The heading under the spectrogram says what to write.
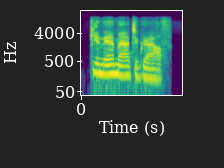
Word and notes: kinematograph: Indian

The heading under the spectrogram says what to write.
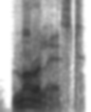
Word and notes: moralist: British English

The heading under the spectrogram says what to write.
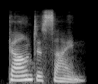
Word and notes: Countersign: Indian

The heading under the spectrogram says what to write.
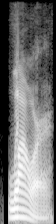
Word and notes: lour: American English

